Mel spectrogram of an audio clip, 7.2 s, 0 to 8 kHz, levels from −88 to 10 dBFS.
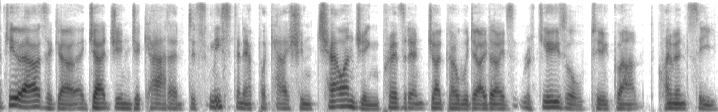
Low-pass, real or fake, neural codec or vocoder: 7.2 kHz; fake; codec, 24 kHz, 1.5 kbps, HILCodec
